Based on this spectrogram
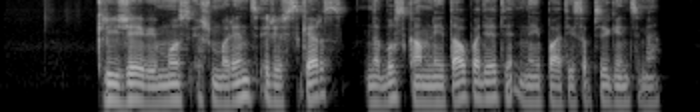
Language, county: Lithuanian, Alytus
